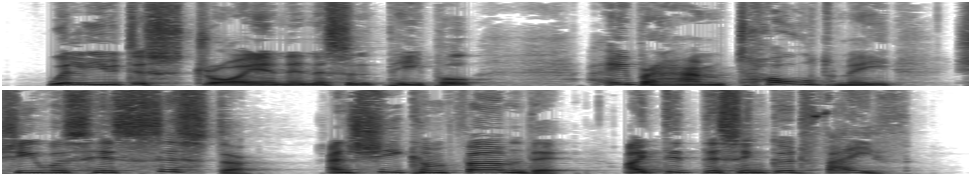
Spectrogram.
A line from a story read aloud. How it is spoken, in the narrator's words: Abimelech pleaded with Elohim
